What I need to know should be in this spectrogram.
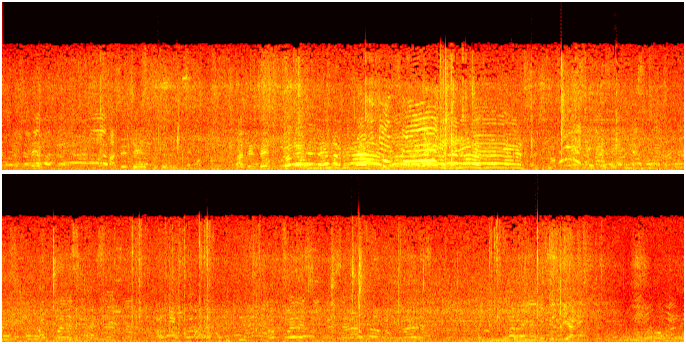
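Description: Men talk and shout excitedly nearby, outdoors.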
